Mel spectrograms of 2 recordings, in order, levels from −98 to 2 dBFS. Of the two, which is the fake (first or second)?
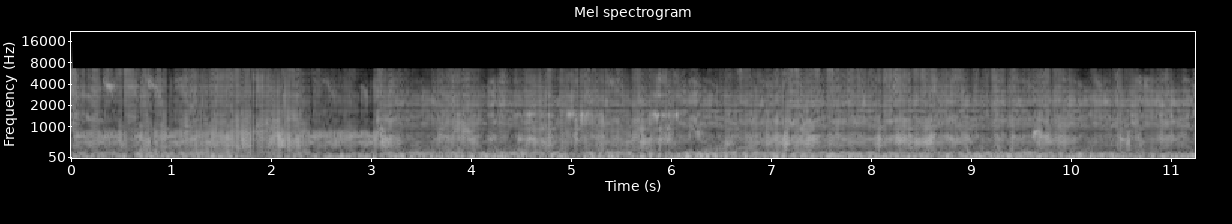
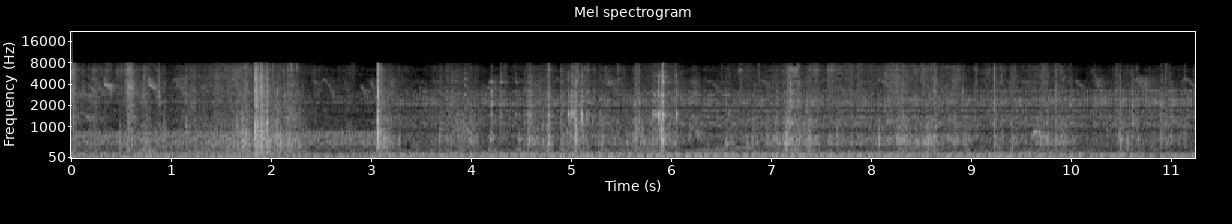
first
